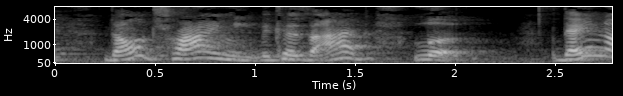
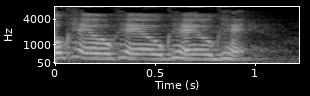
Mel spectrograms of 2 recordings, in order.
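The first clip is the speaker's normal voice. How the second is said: dismissive okays; 3 semitones higher than usual. Retold or imitated. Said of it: "he's talking about".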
